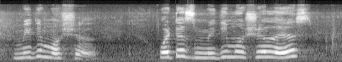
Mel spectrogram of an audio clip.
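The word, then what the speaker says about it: mesdemoiselles: We say Midi Mushal. What is Midi Mushal is? We say ladies. Spelling is different, pronunciation is different.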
